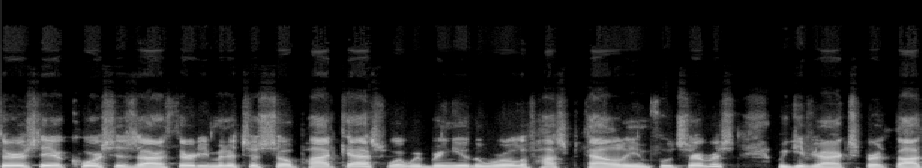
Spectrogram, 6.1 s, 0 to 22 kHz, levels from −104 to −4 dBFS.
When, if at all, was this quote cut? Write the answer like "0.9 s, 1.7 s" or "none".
none

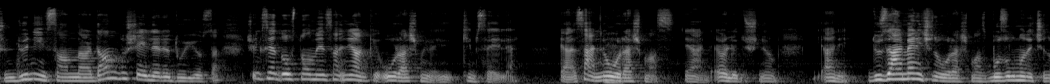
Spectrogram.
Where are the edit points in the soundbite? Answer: 6.8 s

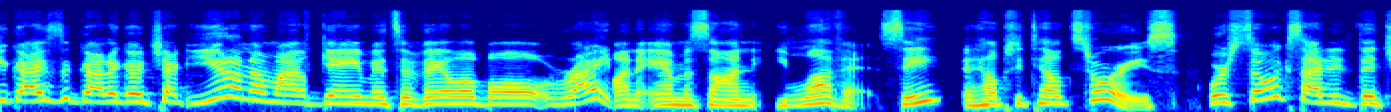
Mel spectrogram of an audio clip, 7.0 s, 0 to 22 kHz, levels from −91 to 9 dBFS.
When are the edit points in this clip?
0.9 s, 1.5 s, 3.1 s, 3.9 s, 5.3 s

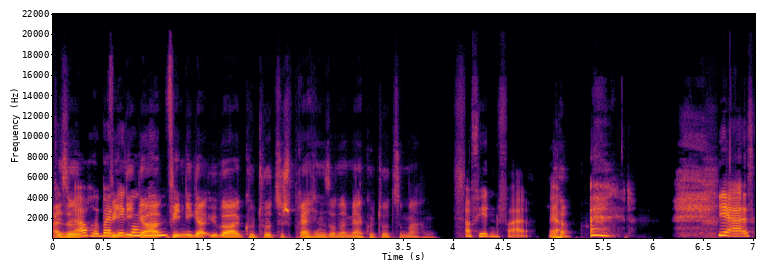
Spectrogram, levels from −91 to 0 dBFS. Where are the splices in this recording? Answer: 4.8 s

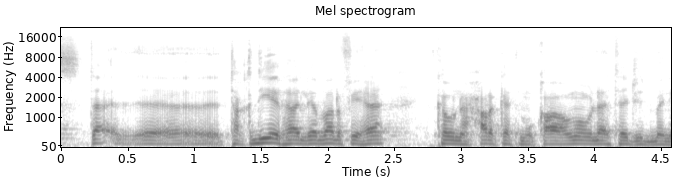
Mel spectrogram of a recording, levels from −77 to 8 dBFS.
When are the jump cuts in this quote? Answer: none

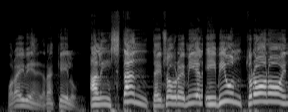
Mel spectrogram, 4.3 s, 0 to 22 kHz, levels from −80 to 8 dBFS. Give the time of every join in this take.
1.3 s, 2.4 s, 3.0 s

